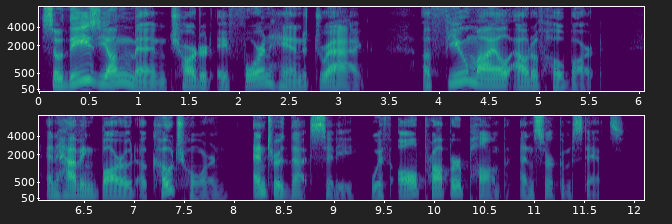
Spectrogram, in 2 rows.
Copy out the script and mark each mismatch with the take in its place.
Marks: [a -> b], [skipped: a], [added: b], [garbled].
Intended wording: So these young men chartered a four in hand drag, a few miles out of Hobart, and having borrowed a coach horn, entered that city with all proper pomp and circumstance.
So these young men chartered a four in hand drag, a few [miles -> mile] out of Hobart, and having borrowed a coach horn, entered that city with all proper pomp and circumstance.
